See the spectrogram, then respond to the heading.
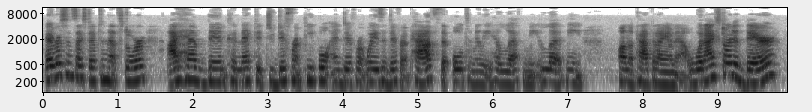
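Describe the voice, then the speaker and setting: A woman's voice: medium pitch, a little fast, a bit bright, distant mic. A woman co-hosting a casual live-stream chat, rambling and laughing often. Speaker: podcast co-host.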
